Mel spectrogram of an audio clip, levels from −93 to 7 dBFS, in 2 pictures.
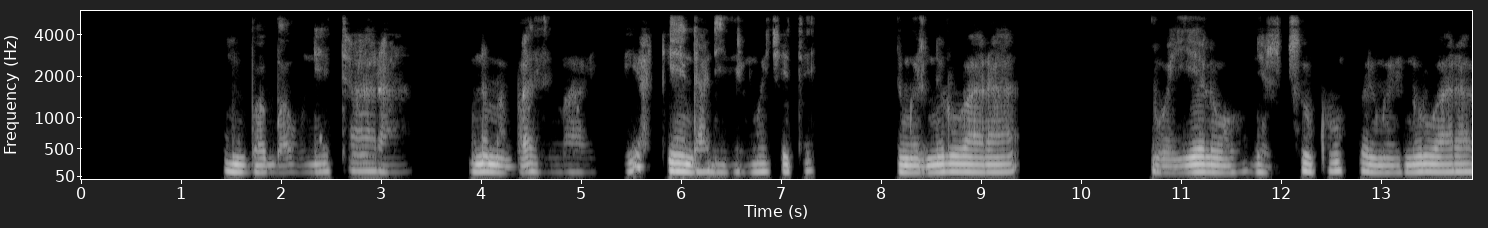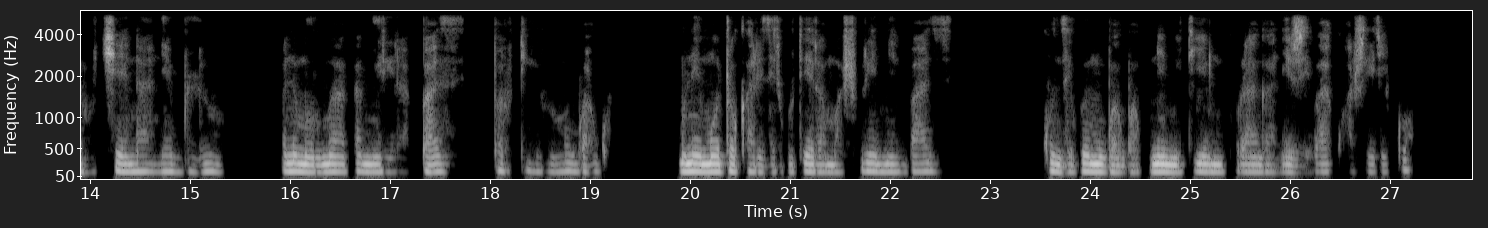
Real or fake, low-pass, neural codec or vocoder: real; 5.4 kHz; none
